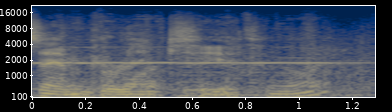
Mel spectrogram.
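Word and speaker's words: Sanbreque: Been pronounced Sembrequois.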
